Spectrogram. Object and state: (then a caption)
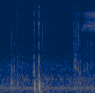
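Softcover book, smooth cover. Fingers tap and scratch the smooth softcover of a paper book: a faint tap, then two quick, louder dull taps with almost no ring, and soft scratchy noise toward the end. The smooth cover gives a different, softer sound than a hardcover book.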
